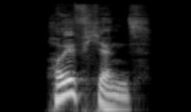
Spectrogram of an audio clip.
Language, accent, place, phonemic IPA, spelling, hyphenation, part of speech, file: German, Germany, Berlin, /ˈhɔʏf.çəns/, Häufchens, Häuf‧chens, noun, De-Häufchens.ogg
- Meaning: genitive of Häufchen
